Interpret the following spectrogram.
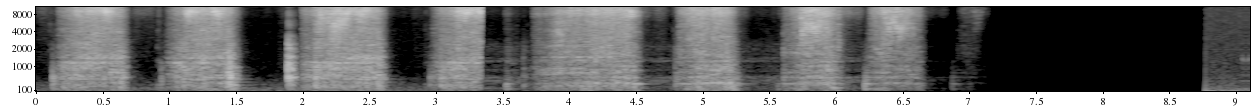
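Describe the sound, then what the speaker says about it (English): Guitar bindings and purflings on the back of a guitar body are leveled by hand with a scraping, filing motion, giving eight rhythmic raspy rubbing strokes close up, then stopping into silence. "I start leveling the bindings and purflings, starting with the back"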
